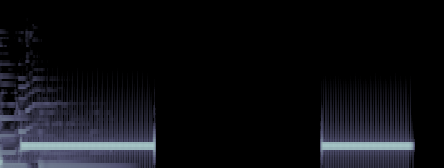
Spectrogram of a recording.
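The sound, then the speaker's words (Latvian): A telephone ringback tone of an outgoing call to a weaver in Cēsis: two steady electronic tones, each about two seconds long with a silent gap between them. A brief burst of other sound precedes the first ring. “viņa manu telefona zvanu jau ir gaidījusi”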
